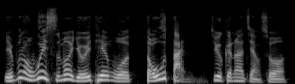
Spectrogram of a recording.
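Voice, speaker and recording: Male preacher, storytelling testimony, slightly high voice, dry close sound, acts out the people in his story. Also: fast talker, no room sound. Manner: lively storyteller who mixes English phrases into Mandarin.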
